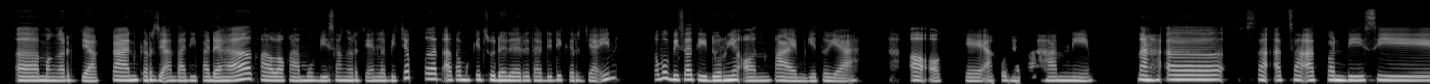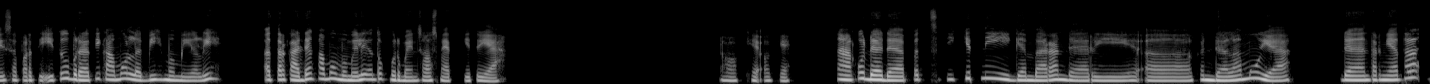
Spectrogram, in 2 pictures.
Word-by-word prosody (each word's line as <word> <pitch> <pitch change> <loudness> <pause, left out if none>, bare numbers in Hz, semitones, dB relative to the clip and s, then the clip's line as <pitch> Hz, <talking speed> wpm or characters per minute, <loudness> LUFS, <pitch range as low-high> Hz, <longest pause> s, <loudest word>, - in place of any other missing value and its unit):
eee, 180 -1 +3
mengerjakan 175 +1 +1
kerjaan 185 -2 0
tadi. 180 0 -2
Padahal, 180 +7 +2
kalau 180 -3 0
kamu 180 0 0
bisa 180 +2 -1
ngerjain 180 -1 0
lebih 175 0 -3
cepat, 255 -4 -2
atau 205 0 0
mungkin 205 0 0
sudah 190 -3 +4
dari 180 0 +1
tadi 180 -1 -2
dikerjain, 185 - -3 0.4
kamu 240 +6 0
bisa 225 +1 +2
tidurnya 195 +1 +5
on 175 +2 -1
time, 165 -3 0
gitu 165 +2 -3
ya? 155 +4 -4 0.5
Oh, 190 -2 +1 0.2
oke 170 0 -9 0.2
aku 175 - -8
udah 165 -1 -3
paham 180 +2 -2
nih. 175 -1 +1 0.5
Nah, 210 -2 +6
eee, 220 0 +3 0.4
saat-saat 200 -1 -1
kondisi 190 -1 +2
seperti 190 -2 -5
itu, 270 +8 -3
berarti 205 0 +1
kamu 230 +2 0
lebih 215 +4 0
memilih 190 +5 0 0.5
eee, 210 - 0
terkadang 220 +1 +1
kamu 250 +1 -1
memilih 210 +3 +2
untuk 250 +1 -7
bermain 180 -4 0
sosmed, 180 -2 -3
gitu 170 +1 -5
ya? 150 +1 -5 2.2
Oke 180 -1 -6
oke. 180 -1 -8 0.5
Nah, 225 -3 +2
aku 245 +7 0
udah 220 -3 +7
dapat 190 +2 +1
sedikit 230 +5 -8
nih 280 -5 0
gambaran 195 +2 +3
dari, 175 -1 -1
eee, 170 -1 -3
kendalamu 210 +7 +3
ya 180 -1 0 0.5
dan 200 -1 +3
ternyata 210 +8 +1
190 Hz, 135 wpm, -23 LUFS, 180-210 Hz, 2.2 s, udah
